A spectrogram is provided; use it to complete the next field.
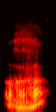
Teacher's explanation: c'est le dos de la langue qui vient sur le voile mou du palais et qui implique aussi la luette pour prononcer ce R grasseyé.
